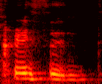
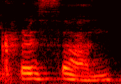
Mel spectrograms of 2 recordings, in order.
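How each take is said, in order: First: The word is said as plain crescent. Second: The word is said to sound like croissant. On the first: The speaker calls it right. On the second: The speaker calls it wrong. "No, a croissant is something you eat"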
